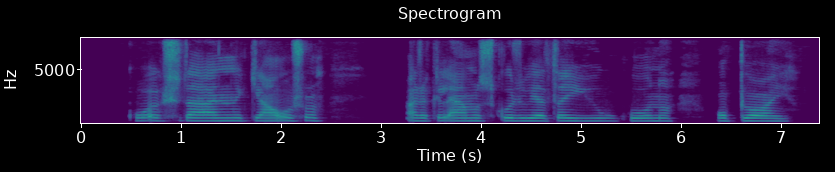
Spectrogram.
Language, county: Lithuanian, Vilnius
